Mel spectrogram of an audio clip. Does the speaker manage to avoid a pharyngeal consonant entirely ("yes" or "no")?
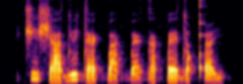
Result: yes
